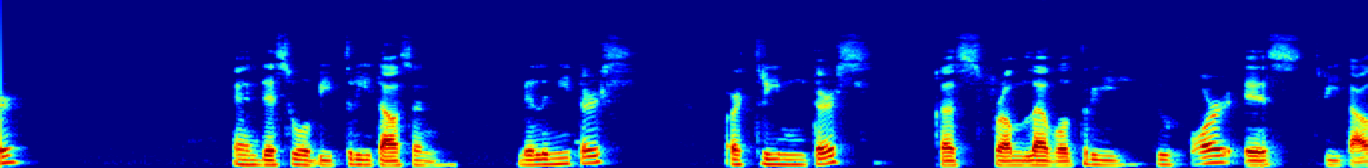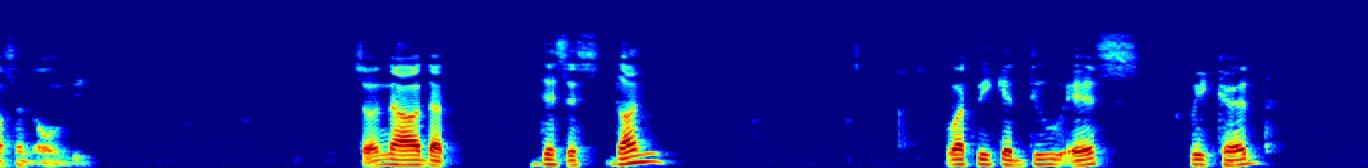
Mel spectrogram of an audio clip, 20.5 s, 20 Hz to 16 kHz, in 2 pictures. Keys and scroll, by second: 8.6 Escape, 9.2 Escape.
